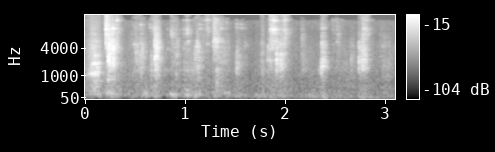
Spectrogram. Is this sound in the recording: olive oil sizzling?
no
